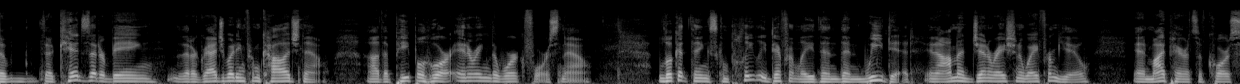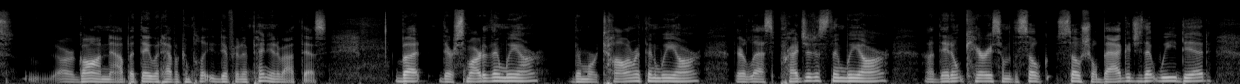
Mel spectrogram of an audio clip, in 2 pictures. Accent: West Lafayette, Indiana, United States; You know, growing up in West Lafayette, a lot of what I was exposed to in Lafayette, it was completely new.

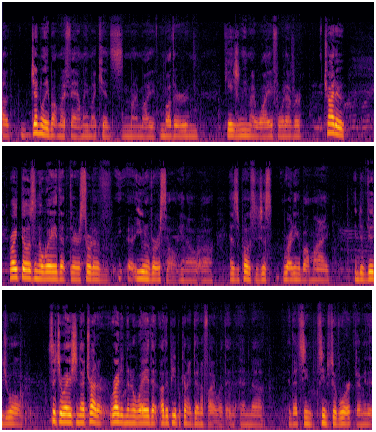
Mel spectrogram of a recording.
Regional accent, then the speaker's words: Detroit, Michigan, United States; I grew up in Detroit, in the city of Detroit.

